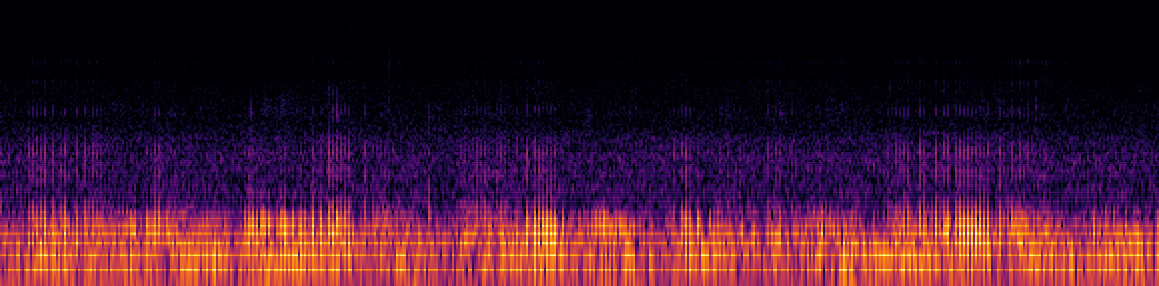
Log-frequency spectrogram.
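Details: Domestic cat, a mother cat purring to soothe orphaned kittens; steady low rumbling purr with rhythmic pulses, swelling and easing in gentle waves with each breath, continuous throughout.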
